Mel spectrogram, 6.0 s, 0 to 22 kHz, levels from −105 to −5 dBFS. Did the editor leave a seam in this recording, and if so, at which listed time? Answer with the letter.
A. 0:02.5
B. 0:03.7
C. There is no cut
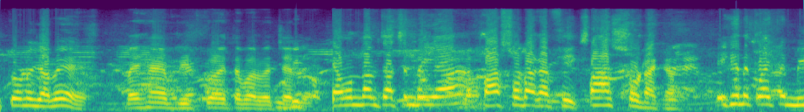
A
